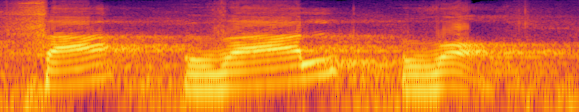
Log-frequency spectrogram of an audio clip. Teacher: جہاں سے ہم نے سا کو پڑھا وہیں سے وا کو پڑھنا ہے، لیکن موٹا کر کے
